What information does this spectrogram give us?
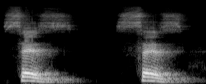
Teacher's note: the sound in this word is not long A, but it's short E.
